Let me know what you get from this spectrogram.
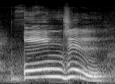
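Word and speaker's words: angel: का इधर-उधर हेरफेर है बट दोनों के प्रोनंसिएशन में जमीन आसमान का फर्क है इसको हम पढ़ते हैं एंजल एंजल एंजल मतलब परी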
